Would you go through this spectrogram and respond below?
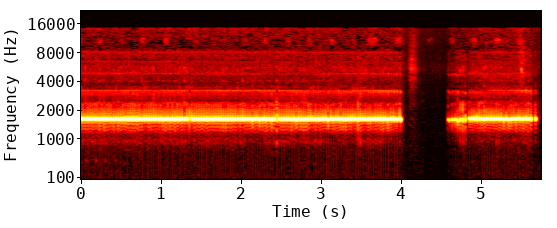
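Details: Continuous mole cricket trill: a loud, even, rapidly pulsed buzzing note held at a single pitch, broken by one half-second silence near the end before resuming.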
